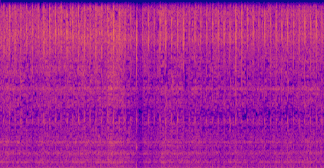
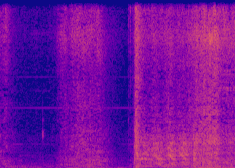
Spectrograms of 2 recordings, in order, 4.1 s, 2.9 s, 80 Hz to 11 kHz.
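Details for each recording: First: Car engine with a cylinder misfire from a bad spark plug: a lumpy, irregular idle with a shake that never settles, and pulling that cylinder's plug wire made no change, identifying it as the dead cylinder. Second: Car engine after a starting problem was fixed (not the starter motor), battery at 12.5–12.6 V: short crank, clean catch, steady even idle without stumbling; normal start, though the alternator then fails to charge.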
